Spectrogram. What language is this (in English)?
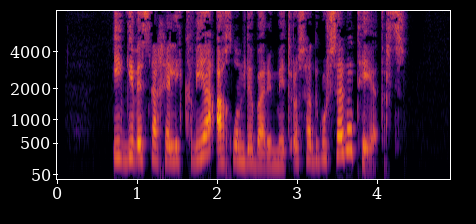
Georgian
